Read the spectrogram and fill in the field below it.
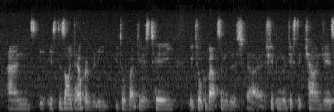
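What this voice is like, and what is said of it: English accent. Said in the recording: “I have an English accent.”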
